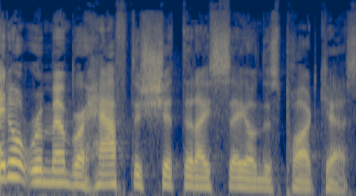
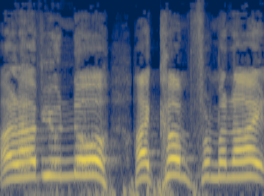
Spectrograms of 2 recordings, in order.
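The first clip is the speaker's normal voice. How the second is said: put-on shrill, very high, very loud, botched Scottish accent; 10 semitones higher, 8 dB louder than usual. Retelling what a man from a Scottish island said, in a bad Scottish accent. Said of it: "let me try to do a bad Scottish".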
